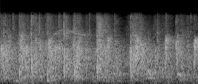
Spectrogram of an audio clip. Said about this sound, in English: Thank you to our panelists. Let's hear a round of applause for them. They're awesome.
